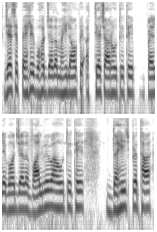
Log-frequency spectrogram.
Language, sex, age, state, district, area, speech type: Hindi, male, 18-30, Madhya Pradesh, Hoshangabad, urban, spontaneous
